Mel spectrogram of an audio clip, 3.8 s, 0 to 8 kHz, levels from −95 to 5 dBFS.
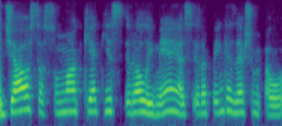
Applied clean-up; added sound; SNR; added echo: none; none; none; none.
